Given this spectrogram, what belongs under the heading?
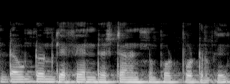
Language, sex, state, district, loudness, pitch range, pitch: Tamil, male, Tamil Nadu, Nilgiris, -14 LUFS, 105-115 Hz, 110 Hz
